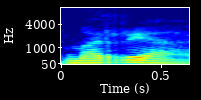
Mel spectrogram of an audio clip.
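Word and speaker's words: моря: Morya becomes marya, right?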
